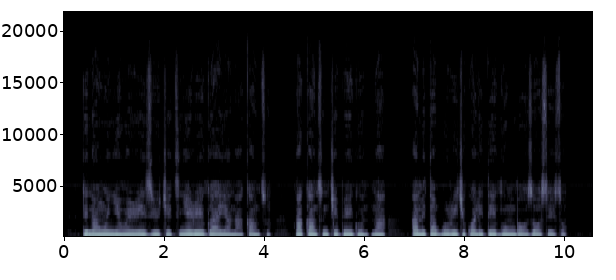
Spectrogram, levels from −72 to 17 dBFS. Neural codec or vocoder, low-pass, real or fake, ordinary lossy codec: none; 19.8 kHz; real; none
